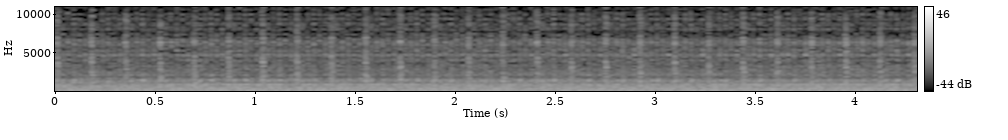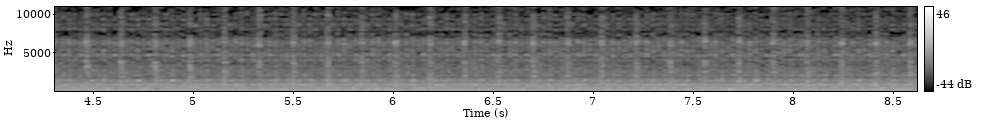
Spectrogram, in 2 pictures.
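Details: Mercedes ML350 BlueTec with the OM642 turbo diesel: an even idle with a fast, light metallic ticking riding on top, steady and unchanging. An independent mechanic said the noise is normal.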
